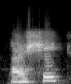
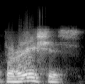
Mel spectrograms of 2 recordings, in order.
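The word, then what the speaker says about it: בראשית: Barashit or Bereshis, and it depends on whether it's Ashkenazi or Sephardic Jewish pronunciation, because the T in it or Barashit could be Bereshis.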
